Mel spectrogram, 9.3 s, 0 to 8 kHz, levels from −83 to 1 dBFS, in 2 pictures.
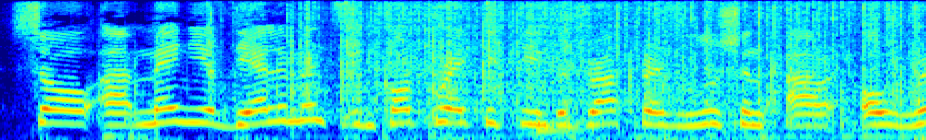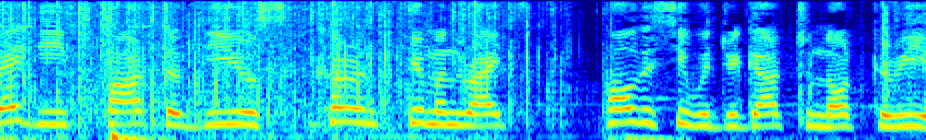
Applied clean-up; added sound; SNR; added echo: none; Coin (dropping); 9 dB; none.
